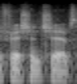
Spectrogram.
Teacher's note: I would put the stress on chips myself.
